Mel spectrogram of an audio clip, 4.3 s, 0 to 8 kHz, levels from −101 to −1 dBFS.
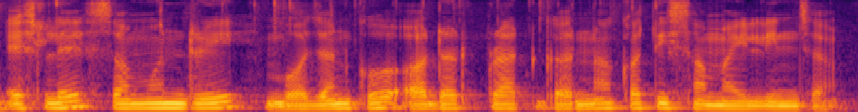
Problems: constant background noise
